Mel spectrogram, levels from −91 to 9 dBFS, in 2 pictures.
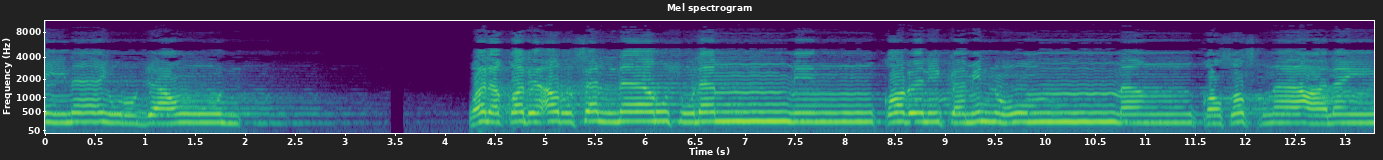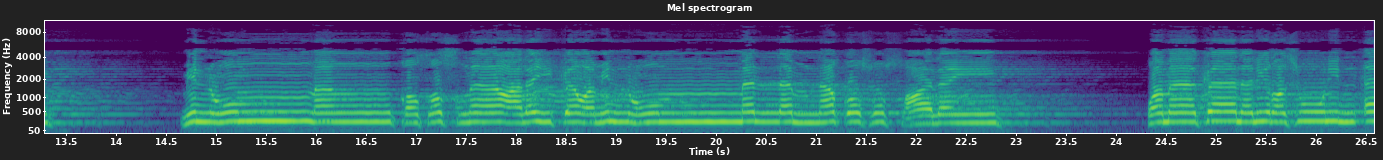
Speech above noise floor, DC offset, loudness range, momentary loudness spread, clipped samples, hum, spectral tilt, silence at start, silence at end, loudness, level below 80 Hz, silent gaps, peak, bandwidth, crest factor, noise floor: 47 dB; under 0.1%; 5 LU; 6 LU; under 0.1%; none; -6 dB/octave; 0 s; 0 s; -13 LUFS; -54 dBFS; 3.47-3.56 s; 0 dBFS; 7.2 kHz; 14 dB; -60 dBFS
